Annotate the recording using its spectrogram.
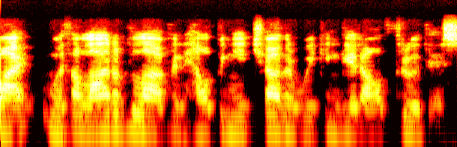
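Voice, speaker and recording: Fairly quick and somewhat breathy, a man speaks at a fairly high pitch. His intonation is fairly even, and the sound is dry and close with no echo. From Arizona, US, raised from age 8 (born in Juarez, Mexico). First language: Spanish. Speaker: police chief. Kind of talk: community forum remarks.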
